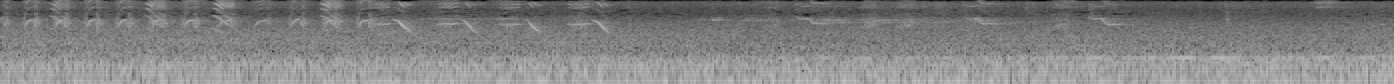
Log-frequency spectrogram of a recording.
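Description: Small birds chirping in quick runs of short descending notes, thinning out after about three seconds, over a steady low background rumble.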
